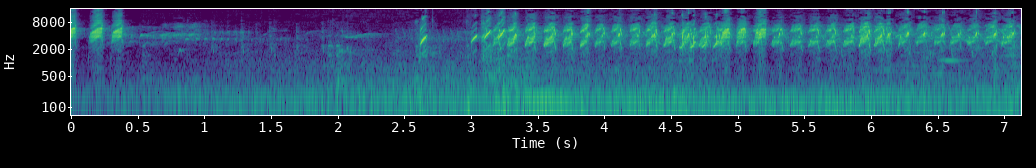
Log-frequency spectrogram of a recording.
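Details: Flamboyan bird singing: a few short chirps and a single sharp note, then a rapid, sustained trill of high chattering notes repeated about four times a second.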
